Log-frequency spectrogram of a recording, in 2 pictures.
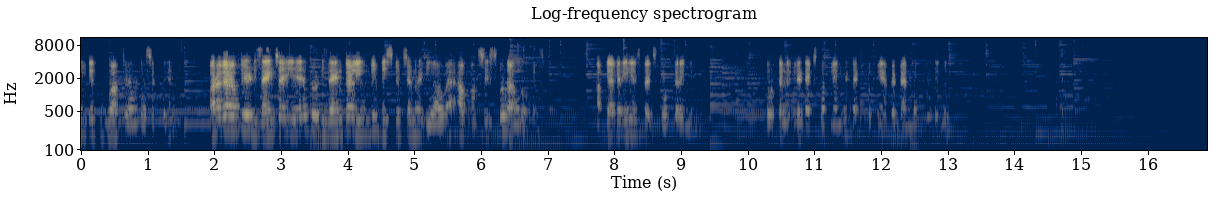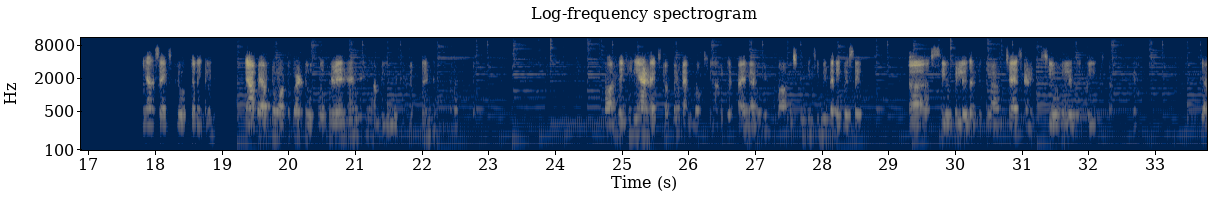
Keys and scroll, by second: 8.6 ctrl+e.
